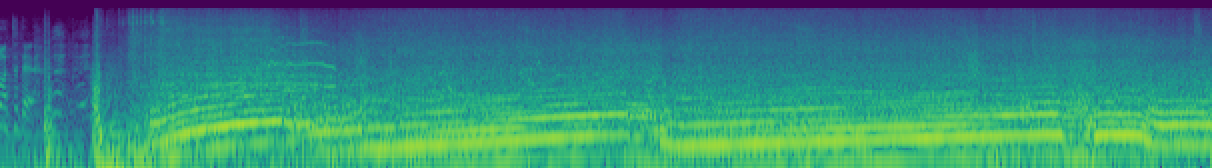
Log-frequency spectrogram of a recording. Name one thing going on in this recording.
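A car engine revs hard, rising in pitch and dropping at each gear change.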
